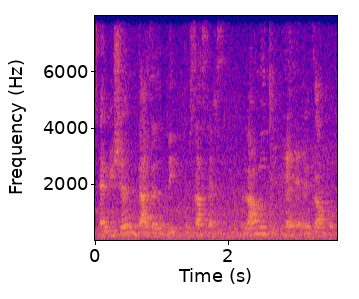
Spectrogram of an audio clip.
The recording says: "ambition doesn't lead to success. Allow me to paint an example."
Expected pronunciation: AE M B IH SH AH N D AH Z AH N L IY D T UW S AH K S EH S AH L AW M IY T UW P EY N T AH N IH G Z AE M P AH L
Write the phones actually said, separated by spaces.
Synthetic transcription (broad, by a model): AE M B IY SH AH N D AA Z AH N L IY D T UW S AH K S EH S AH L AW M IY T UW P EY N AH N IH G Z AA M P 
